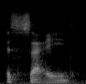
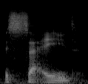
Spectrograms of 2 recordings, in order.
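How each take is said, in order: First: The L is dropped and the S is doubled. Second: The same.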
